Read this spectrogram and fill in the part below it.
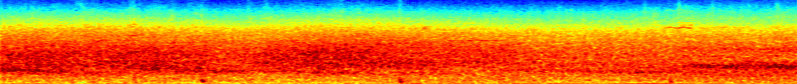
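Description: A large crowd roars steadily.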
